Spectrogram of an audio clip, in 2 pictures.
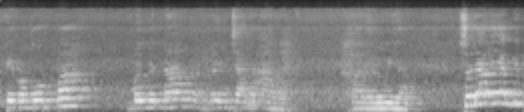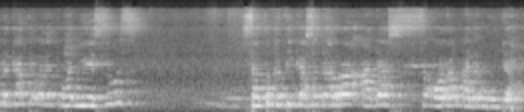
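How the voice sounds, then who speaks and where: High-voiced woman preaching in an echoey church. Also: a little hiss or hum. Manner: storytelling, animated, addressing the congregation. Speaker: pastor. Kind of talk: sermon. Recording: echoey church hall from far off.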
